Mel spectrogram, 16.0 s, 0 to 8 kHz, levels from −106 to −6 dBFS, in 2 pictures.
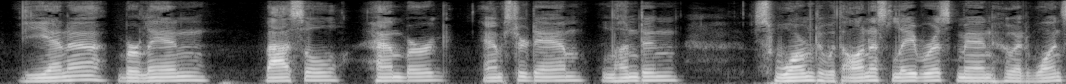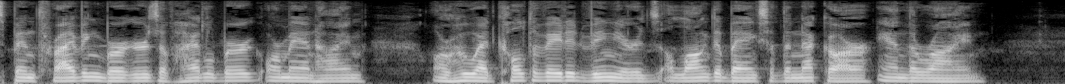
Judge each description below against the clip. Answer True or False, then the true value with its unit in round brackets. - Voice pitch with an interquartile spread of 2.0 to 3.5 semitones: True (2.4 semitones)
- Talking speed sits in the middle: False (130 wpm)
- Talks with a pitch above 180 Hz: False (120 Hz)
